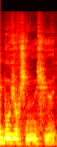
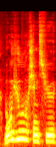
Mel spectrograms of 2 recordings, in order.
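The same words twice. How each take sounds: First: Softer, lowered echo of the greeting; subdued quoted greeting. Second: Higher-pitched quoted greeting. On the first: Reader echoing a man's habitual hello, subdued. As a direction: repeat the greeting low and soft. Same greeting repeated low and soft. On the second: Reader quoting a man's habitual hello, pitched high. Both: Acted.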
